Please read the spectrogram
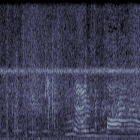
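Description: Indistinct people's voices start about a second in, high-pitched, over a thin steady high tone and a few faint clicks.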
